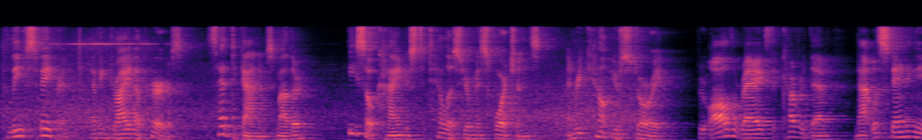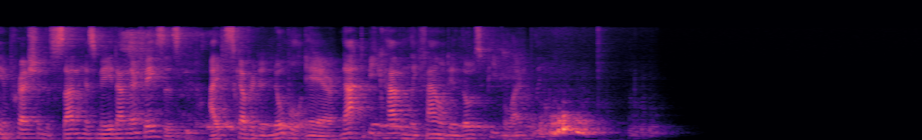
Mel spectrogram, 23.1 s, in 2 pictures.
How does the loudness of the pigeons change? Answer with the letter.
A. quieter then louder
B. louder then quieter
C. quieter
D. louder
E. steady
D.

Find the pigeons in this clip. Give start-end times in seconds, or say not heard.
13.0-19.8.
